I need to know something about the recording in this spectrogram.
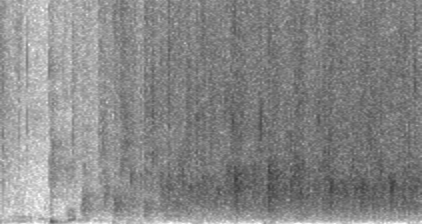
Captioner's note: applause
